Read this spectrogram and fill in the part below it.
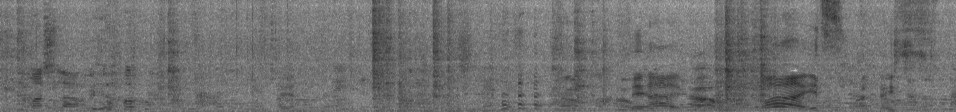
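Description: Several people talk and laugh with animation close by.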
